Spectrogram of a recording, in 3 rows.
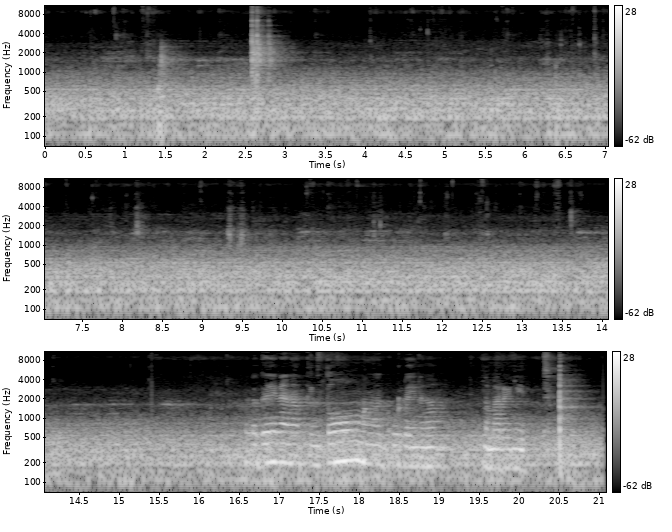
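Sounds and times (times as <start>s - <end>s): low background hum: 0.0s - 21.0s.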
